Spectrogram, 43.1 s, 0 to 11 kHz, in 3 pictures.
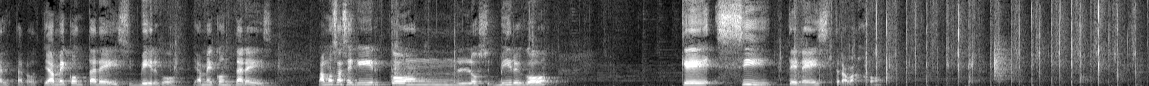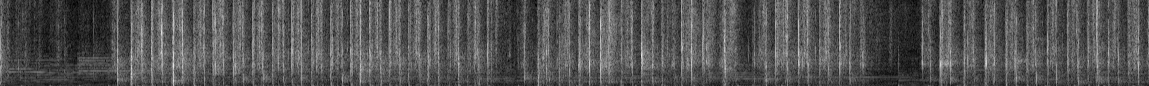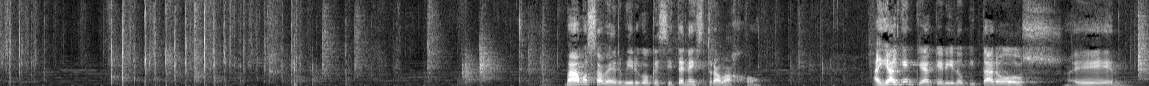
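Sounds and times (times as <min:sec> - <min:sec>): cards being shuffled by hand: 0:01.9 - 0:03.0, 0:09.7 - 0:35.7, 0:38.3 - 0:39.6.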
